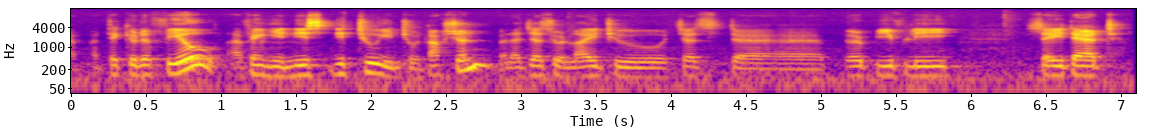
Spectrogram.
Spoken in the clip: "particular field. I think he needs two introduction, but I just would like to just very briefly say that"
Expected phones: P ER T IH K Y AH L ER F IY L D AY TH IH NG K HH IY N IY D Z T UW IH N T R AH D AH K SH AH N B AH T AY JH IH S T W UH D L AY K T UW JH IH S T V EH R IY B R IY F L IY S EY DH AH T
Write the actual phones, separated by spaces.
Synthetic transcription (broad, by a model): P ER T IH K Y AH L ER F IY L AY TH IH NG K HH IY N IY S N T UW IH N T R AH D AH K SH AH N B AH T AY JH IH S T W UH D L AY K T UW JH IH S T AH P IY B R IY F L IY S EY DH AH T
